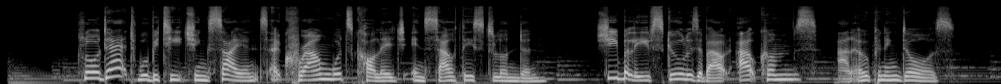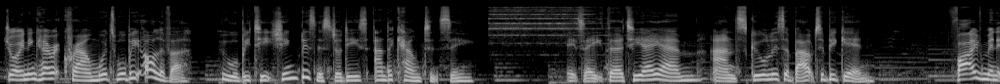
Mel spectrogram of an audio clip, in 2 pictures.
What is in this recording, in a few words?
Narrative; Young Teachers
